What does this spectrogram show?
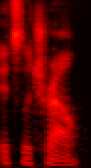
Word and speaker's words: Latrell: To correct the record, Rachi. Oh, I said it wrong. It's actually Rachi Rel. It's Latrell. I thought it said Rachi.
